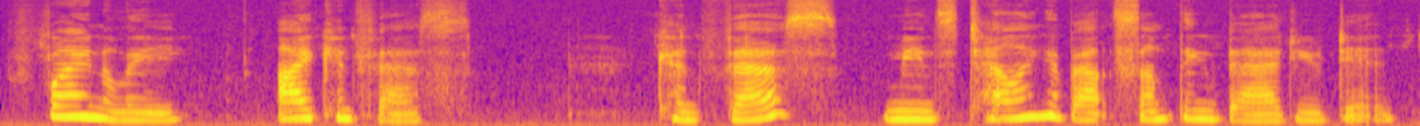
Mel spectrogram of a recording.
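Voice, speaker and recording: An American woman reading a children's picture book aloud in an expressive, deliberate, teacherly way. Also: mid-range voice.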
